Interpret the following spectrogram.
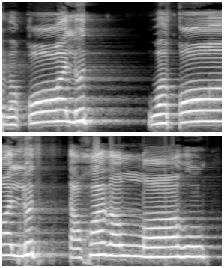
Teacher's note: قا کو پر کر کے پڑھیں گے کیونکہ قاف پر کر کے پڑھا جاتا ہے. وقالوا، وقالوا اتخذ اللہ، تا کے اوپر تشدید ہے تو آپ نے اس کو مضبوطی سے پڑھنا ہے.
